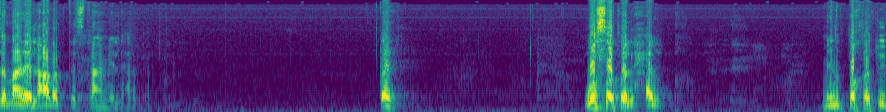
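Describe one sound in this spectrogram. An elderly man speaks calmly through a microphone, pausing between words.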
